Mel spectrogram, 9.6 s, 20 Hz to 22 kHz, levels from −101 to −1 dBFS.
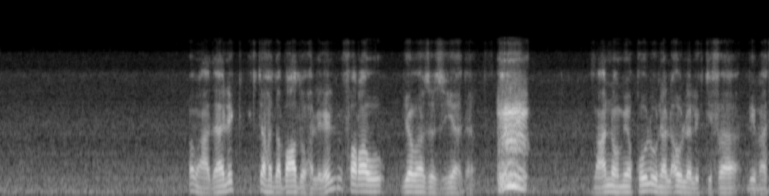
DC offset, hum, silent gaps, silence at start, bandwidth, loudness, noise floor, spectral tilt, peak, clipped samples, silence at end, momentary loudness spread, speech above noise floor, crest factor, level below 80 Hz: under 0.1%; none; none; 1.35 s; 9.4 kHz; -24 LUFS; -50 dBFS; -6 dB/octave; -4 dBFS; under 0.1%; 0 s; 12 LU; 27 dB; 22 dB; -64 dBFS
